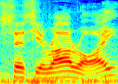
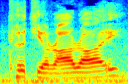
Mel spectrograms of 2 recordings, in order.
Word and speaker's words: certiorari: called the writ of certiorari, or certiorari, or, you know, who speaks Latin nowadays. Some people say they don't pronounce C as a S sound or a soft C, but as a K.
